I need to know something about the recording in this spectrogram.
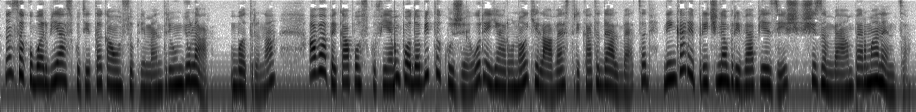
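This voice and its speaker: A woman narrating a classic novel in a measured, descriptive way in an audiobook recording. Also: mid-range voice, lively intonation, warm tone, a little hiss or hum. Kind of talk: scripted literary narration.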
